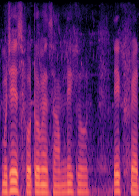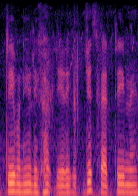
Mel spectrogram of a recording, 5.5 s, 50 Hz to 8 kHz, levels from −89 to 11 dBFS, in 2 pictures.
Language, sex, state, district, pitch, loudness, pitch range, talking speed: Hindi, male, Madhya Pradesh, Umaria, 115 Hz, -19 LUFS, 110-120 Hz, 195 wpm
